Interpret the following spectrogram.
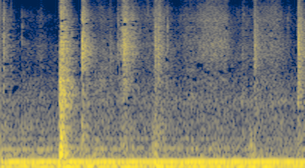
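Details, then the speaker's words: Bosch dishwasher after replacing a wrong, sealant-patched circulation pump that caused a leak error. Auto program: steady low pump hum with soft splashes and knocks from the spray. Normal washing. "Так ну всё судомойка работает всё открывается закрывается клиент доволен"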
